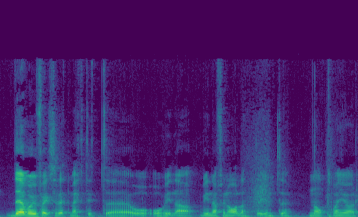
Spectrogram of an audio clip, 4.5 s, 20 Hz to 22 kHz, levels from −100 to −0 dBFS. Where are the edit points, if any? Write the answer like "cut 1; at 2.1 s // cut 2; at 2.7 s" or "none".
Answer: none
